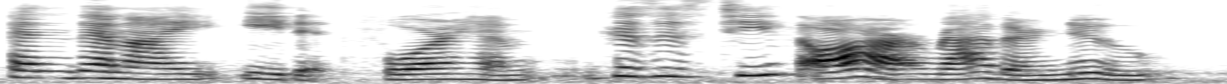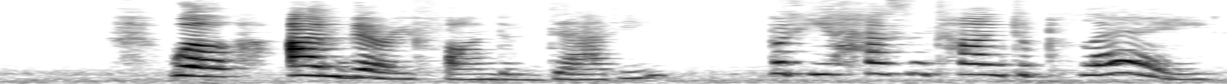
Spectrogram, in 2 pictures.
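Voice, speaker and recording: A woman's voice: on the high side, very animated, takes it slowly, bright, forceful tone, heavily acted. A woman in her sixties voicing a fond, earnest little boy in a storybook poem, in a singsong, confiding way.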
